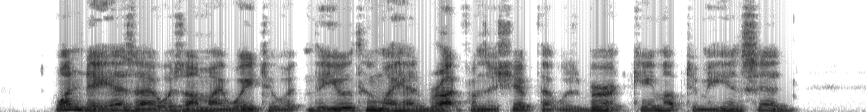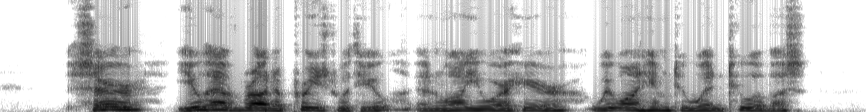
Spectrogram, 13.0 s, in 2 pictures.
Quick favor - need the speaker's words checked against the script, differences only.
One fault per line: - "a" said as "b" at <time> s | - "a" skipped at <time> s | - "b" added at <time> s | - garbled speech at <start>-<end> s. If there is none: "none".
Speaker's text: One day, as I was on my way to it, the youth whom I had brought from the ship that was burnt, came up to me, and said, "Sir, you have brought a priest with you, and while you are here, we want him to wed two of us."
none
